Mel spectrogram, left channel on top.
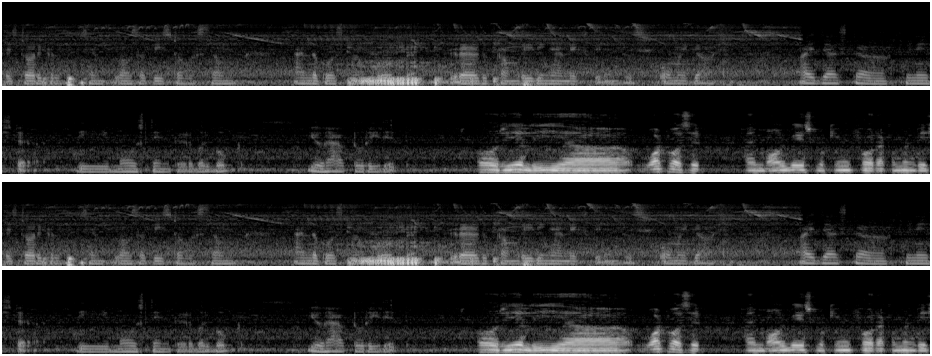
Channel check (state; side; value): identical; both; correlation 1.00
